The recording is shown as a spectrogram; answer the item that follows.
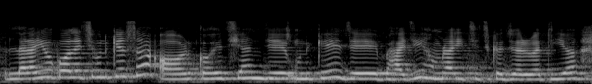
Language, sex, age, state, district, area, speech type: Maithili, male, 18-30, Bihar, Madhubani, rural, spontaneous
